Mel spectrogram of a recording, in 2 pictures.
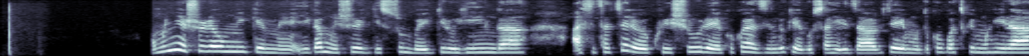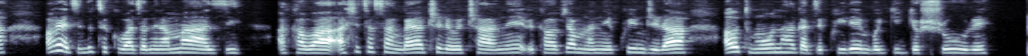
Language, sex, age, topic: Rundi, female, 36-49, education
